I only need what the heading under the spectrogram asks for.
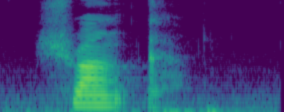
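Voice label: "shrunk", American English; pronunciations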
